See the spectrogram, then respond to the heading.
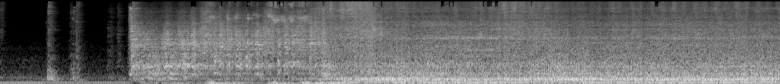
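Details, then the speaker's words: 1969 Pontiac GTO V8 after new points, distributor cap, rotor, plugs, fresh gas and Seafoam, in enclosed space: short crank, catches at once, steady even idle with no misses or knocks. "poured some fresh gas in her and a little bit of seafoam, and she's running smooth like a dream."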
